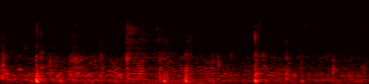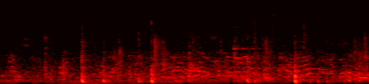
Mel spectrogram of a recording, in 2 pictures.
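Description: Footballs are kicked with sharp thuds.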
